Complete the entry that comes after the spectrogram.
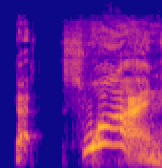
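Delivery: high-pitched exasperated cry. Real, not acted. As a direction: cry out at a bungling co-host. Exasperated at co-host's repeated slip.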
